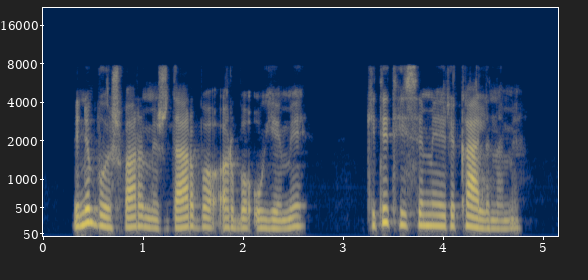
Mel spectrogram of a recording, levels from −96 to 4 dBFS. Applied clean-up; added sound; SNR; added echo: none; none; none; none.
